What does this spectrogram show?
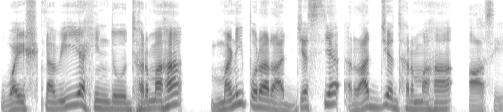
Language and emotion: Sanskrit, neutral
